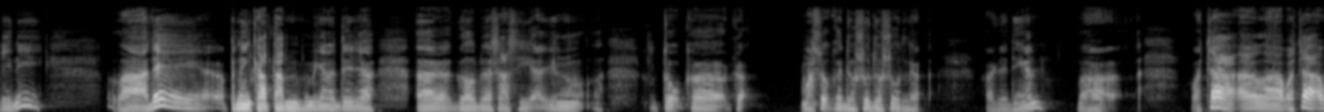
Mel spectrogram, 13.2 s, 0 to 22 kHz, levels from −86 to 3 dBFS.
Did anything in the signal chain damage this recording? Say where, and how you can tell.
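No, I hear no damage from the signal chain.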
